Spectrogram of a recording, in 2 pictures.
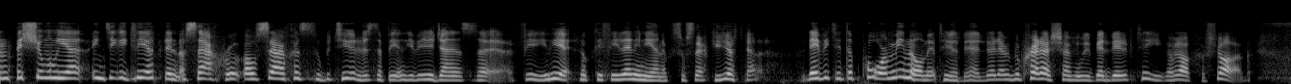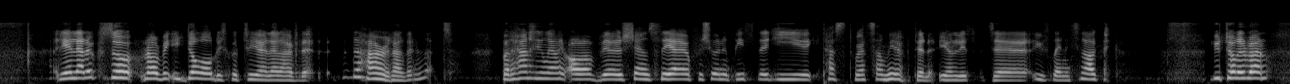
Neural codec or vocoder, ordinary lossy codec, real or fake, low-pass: codec, 16 kHz in and 24 kHz out, 0.4 kbps, LongCat-Audio-Codec, four codebook decoder; none; fake; 7.2 kHz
